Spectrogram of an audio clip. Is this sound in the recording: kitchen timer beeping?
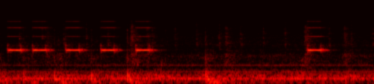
yes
